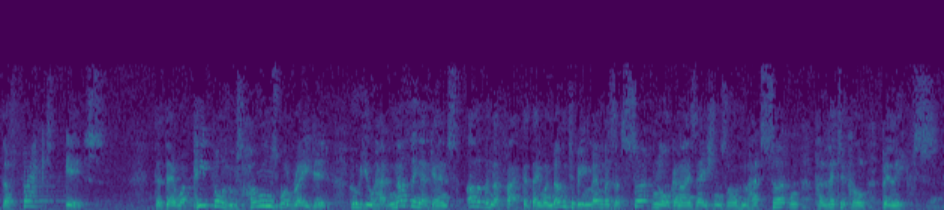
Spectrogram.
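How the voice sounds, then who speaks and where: A man's voice: fairly high pitch, expressive, moderate pace, a little mellow, natural voice. Man acting an insistent, echoey courtroom cross-examiner. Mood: pressing. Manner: formal, pointed, insistent. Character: pressing male courtroom cross-examiner, formal and accusatory. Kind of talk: radio courtroom drama acting. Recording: echoey room, slightly dull sound.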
